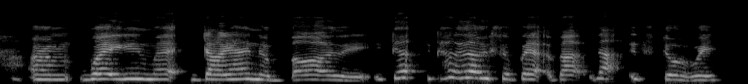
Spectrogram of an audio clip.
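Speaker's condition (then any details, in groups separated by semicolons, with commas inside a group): Cerebral palsy; affects speech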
